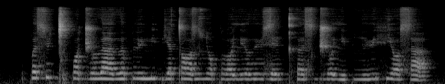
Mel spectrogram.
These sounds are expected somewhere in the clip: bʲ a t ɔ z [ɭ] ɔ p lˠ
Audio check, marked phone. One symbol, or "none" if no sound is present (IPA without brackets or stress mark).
ʎ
